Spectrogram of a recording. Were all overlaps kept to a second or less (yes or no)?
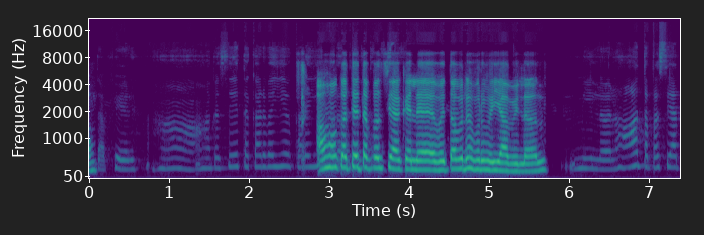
yes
